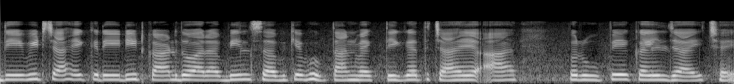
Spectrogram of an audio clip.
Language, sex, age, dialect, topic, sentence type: Magahi, female, 41-45, Western, banking, statement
